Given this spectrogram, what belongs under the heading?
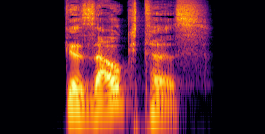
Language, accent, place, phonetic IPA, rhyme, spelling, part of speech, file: German, Germany, Berlin, [ɡəˈzaʊ̯ktəs], -aʊ̯ktəs, gesaugtes, adjective, De-gesaugtes.ogg
- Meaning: strong/mixed nominative/accusative neuter singular of gesaugt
